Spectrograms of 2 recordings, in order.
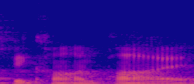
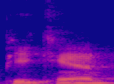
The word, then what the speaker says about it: pecan: learned how to pronounce peon pie it's not PE pean pie or yeah anything else it's peon peon pie David looks like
